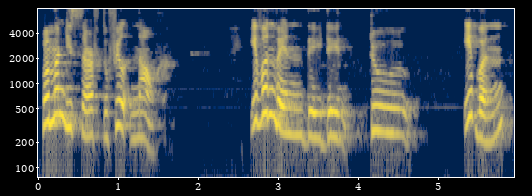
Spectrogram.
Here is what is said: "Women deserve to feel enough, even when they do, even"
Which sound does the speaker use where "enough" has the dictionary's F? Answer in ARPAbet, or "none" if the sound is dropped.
none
